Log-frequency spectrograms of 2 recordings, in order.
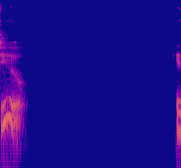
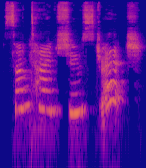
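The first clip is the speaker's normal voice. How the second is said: put-on hopeful boy; 13 semitones higher, slower than usual. Jeremy tells Grandma the shoes might stretch, hopeful and slow. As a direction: wish the shoes will grow.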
